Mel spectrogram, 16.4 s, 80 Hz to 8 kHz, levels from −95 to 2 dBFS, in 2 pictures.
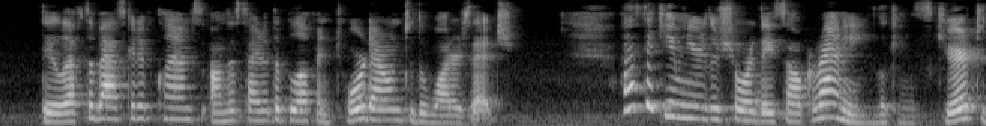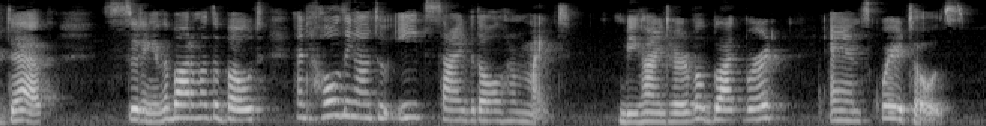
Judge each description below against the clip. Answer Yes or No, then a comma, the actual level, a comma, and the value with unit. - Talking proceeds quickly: Yes, fast, 210 wpm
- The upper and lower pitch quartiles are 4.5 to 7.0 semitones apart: Yes, average, 5.0 semitones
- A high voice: Yes, high, 235 Hz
